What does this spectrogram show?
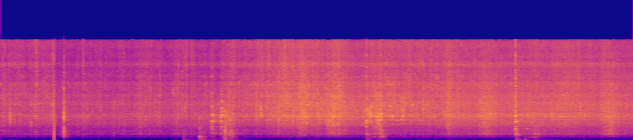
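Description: Shredded green papaya frying in a hot oiled wok: a steady oil sizzle that grows louder from about three and a half seconds in as the papaya is tossed and stirred, with a metal spatula clicking and scraping against the wok now and then.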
